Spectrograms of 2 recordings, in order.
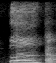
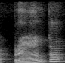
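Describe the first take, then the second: First: The second sound is an L. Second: The second sound is an R.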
